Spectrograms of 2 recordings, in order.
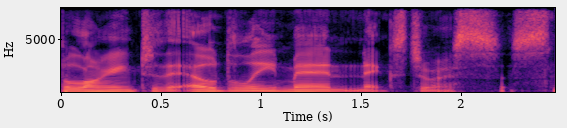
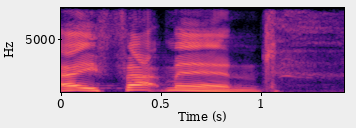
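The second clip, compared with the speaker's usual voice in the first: put-on child yelling, higher; 7 semitones higher than usual. Retelling what a son yelled on a train: imitating a child yelling. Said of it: "My son yells out".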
